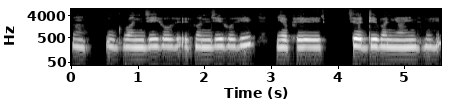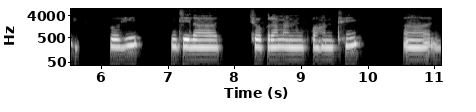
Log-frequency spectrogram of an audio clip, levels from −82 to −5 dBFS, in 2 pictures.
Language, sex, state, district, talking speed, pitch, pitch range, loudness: Surgujia, female, Chhattisgarh, Sarguja, 85 wpm, 215 Hz, 205-225 Hz, -20 LUFS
